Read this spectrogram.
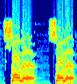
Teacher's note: اللام مفتوحة ومسبوقة بصاد مفتوحة. إذن حكم اللام التغليظ قولا واحدا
